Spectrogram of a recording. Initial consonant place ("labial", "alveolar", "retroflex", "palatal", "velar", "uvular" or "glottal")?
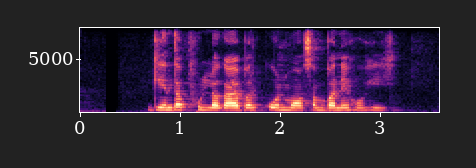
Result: velar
